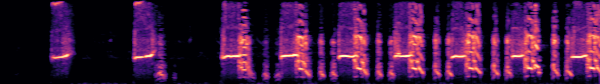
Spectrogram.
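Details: Female teetar, the grey francolin, calling over low background rumble. After a few scattered opening notes, a steady series of shrill, scratchy phrases with whistled overtones follows at a brisk, even pace.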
